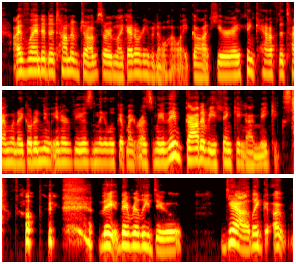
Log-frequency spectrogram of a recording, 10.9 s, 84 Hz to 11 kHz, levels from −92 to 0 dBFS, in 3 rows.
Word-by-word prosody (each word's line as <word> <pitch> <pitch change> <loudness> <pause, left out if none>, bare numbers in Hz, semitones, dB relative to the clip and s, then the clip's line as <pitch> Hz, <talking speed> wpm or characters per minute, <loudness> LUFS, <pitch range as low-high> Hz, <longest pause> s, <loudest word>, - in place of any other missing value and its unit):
I've 190 +1 +2
landed 205 -1 +1
a - - 0
ton 200 +2 -3
of 195 - -4
jobs 165 +1 -4
where 170 -2 0
I'm 160 - -4
like, 150 0 -7
"I 170 - +4
don't 180 -1 -5
even 160 -3 -11
know - - -11
how 235 - -14
I 240 +1 -12
got 155 -2 -6
here." 160 -1 -2
I 165 +1 0
think 190 0 -7
half 175 -1 -4
the 180 - -7
time 170 0 -5
when 170 -1 -5
I - - -1
go 170 +1 +1
to 170 - 0
new 180 -1 -4
interviews, 170 0 -4
and 170 0 -8
they 165 - -5
look 165 -1 -6
at - - -4
my 160 -1 -6
resume, 165 +1 -3
they've 235 +6 +4
gotta 190 0 +5
be 160 -2 -3
thinking 160 - -6
I'm 75 +1 -8
making 80 0 -10
stuff - - -4 0.2
up. 280 0 +3 0.7
They 225 +1 +7
they 230 -1 +8
really 215 -1 +2
do. 165 +4 +1 0.5
Yeah, 215 -5 +7
like, 220 - +1
uh, - - +3
170 Hz, 270 wpm, -23 LUFS, 165-200 Hz, 0.7 s, they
